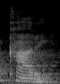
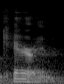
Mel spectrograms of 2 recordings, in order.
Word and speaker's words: Karen: Então, a gente fala Karen. Eles falam Karen.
